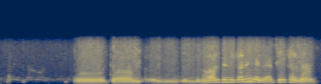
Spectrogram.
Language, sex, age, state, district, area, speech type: Hindi, male, 18-30, Bihar, Vaishali, rural, conversation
